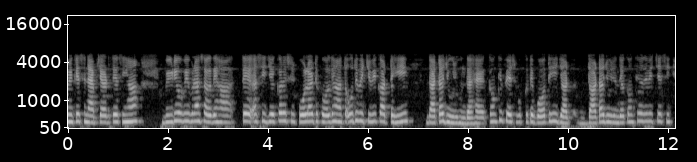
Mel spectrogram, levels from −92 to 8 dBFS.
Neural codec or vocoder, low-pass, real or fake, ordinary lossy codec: none; 5.4 kHz; real; none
